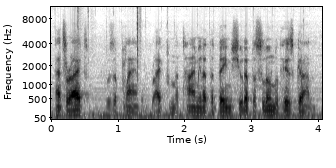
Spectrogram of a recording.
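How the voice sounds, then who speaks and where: An actor playing a hard, unapologetic police captain, gruff and blunt, in a 1940s radio drama. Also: male voice, sits low, quick pace, close to an everyday voice. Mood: cold, defensive. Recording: vintage radio broadcast, music behind.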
